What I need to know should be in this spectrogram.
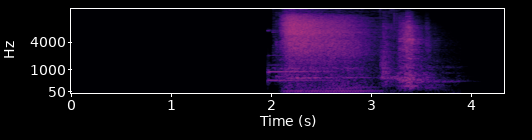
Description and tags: sas fermeture
sci-fi, hydraulic, science-fiction, close, machine, airlock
